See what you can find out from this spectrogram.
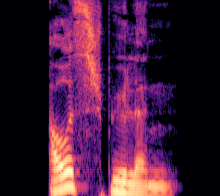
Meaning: to rinse (out), wash out
- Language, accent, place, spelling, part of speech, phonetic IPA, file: German, Germany, Berlin, ausspülen, verb, [ˈaʊ̯sˌʃpyːlən], De-ausspülen.ogg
